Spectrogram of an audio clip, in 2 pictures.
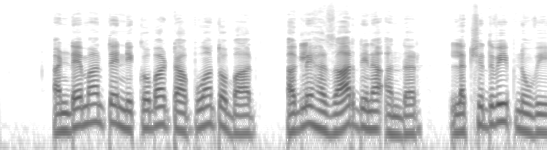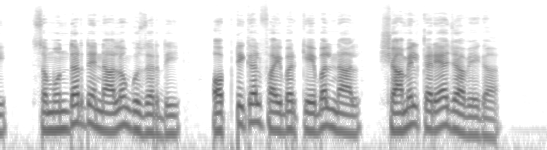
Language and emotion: Punjabi, neutral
